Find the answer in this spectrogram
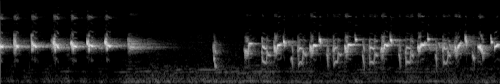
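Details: Sooty-headed bulbul in gacor form singing the long 'ropel panjang' rapid-trill style, used as a lure to make other bulbuls sing: six sharp chirps in quick succession, a short silence, then a jumbled, bubbly chattering run.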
